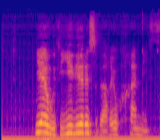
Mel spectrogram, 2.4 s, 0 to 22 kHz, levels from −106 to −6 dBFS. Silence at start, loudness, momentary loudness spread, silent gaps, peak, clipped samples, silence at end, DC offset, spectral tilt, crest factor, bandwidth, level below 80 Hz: 0.05 s; -33 LUFS; 15 LU; none; -18 dBFS; under 0.1%; 0 s; under 0.1%; -6 dB/octave; 16 dB; 14.5 kHz; -42 dBFS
